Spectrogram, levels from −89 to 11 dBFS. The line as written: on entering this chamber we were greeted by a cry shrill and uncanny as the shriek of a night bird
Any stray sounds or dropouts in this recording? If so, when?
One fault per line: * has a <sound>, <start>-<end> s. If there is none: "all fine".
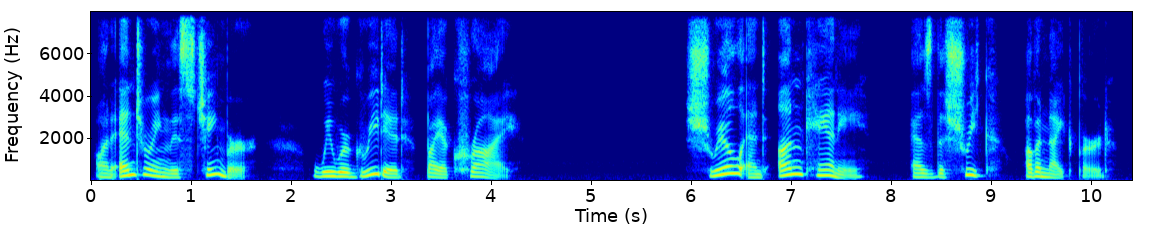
all fine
